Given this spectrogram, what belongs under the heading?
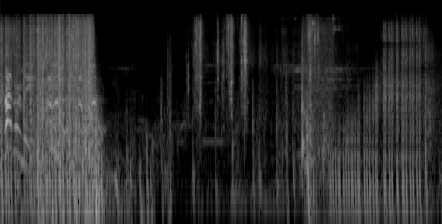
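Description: Gunshots in a team deathmatch shooter video game: a dense burst of fire opens, then scattered single shots and a renewed rattling stretch follow, with a voice speaking in between.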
